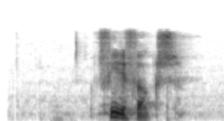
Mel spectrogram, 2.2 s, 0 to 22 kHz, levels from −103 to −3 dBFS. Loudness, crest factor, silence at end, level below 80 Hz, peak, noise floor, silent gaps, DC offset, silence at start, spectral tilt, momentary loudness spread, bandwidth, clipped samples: -23 LUFS; 22 dB; 0.45 s; -60 dBFS; -4 dBFS; -70 dBFS; none; under 0.1%; 1 s; -4.5 dB/octave; 19 LU; 8.2 kHz; under 0.1%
